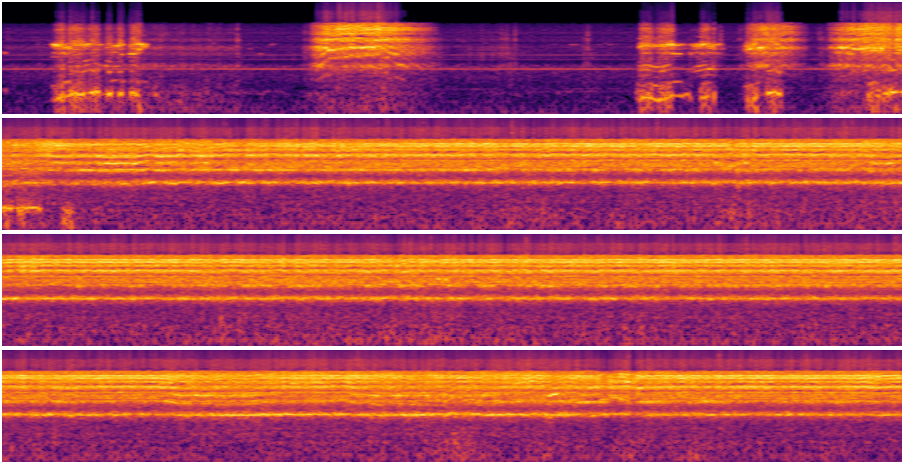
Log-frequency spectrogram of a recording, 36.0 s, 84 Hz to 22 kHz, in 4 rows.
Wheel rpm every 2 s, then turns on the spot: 10, 60, 0, 20, 160, 220, 230, 240, 230, 230, 230, 230, 230, 230, 220, 220, 230, 230.
0-2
